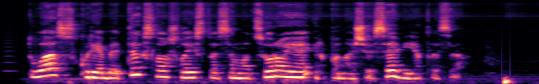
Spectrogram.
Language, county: Lithuanian, Vilnius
